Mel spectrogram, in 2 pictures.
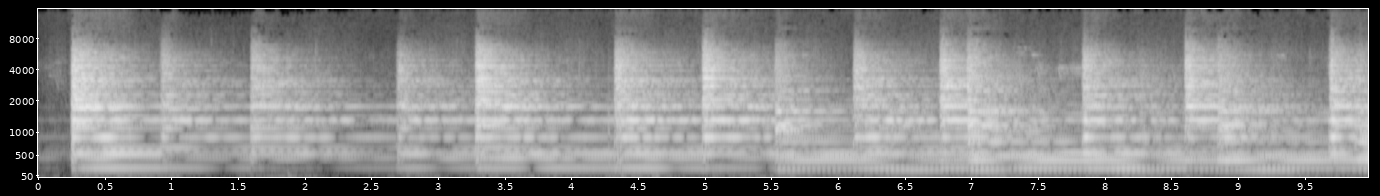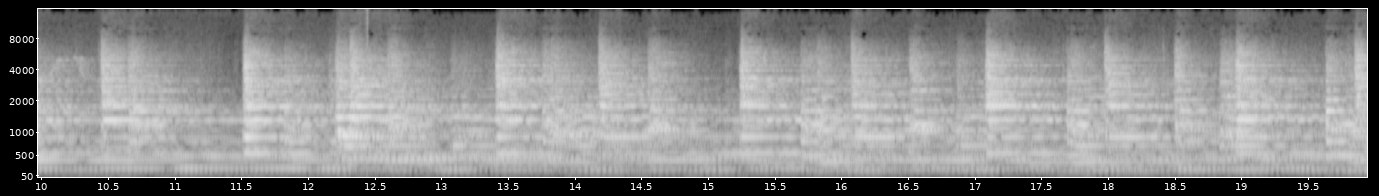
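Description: Parish church bells of Werfenweng, Salzburg, Austria ring steadily at noon for the full length, overlapping peals with strong harmonic tones and regular strikes, loud, with no voices.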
